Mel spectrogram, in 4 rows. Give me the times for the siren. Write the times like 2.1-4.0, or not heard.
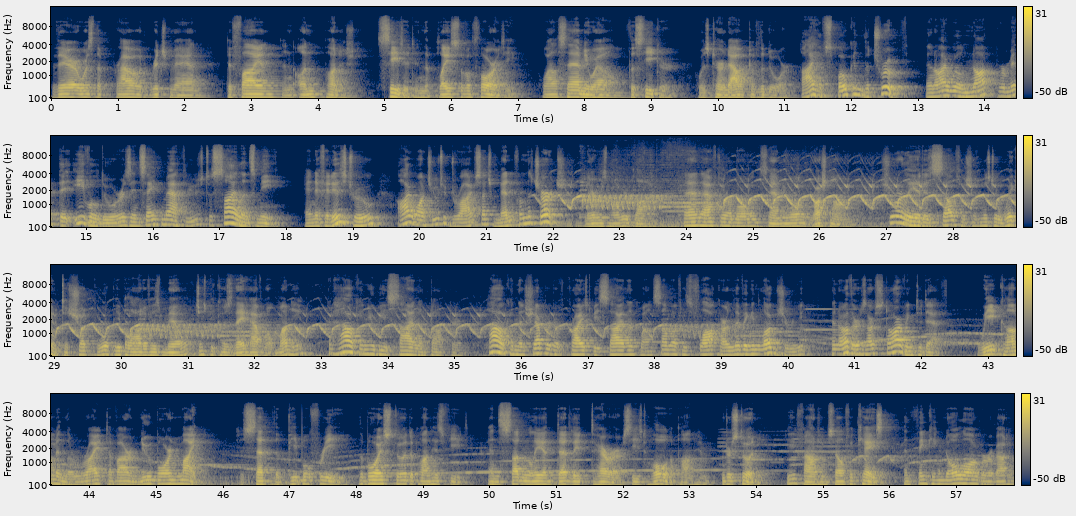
21.6-57.7.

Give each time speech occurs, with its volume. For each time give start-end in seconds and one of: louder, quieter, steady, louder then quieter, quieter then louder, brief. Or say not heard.
0.0-45.6 steady
46.2-57.8 steady.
